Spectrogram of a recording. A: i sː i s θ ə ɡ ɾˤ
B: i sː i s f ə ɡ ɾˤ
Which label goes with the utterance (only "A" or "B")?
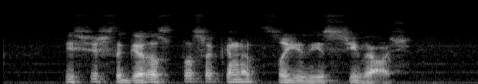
A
